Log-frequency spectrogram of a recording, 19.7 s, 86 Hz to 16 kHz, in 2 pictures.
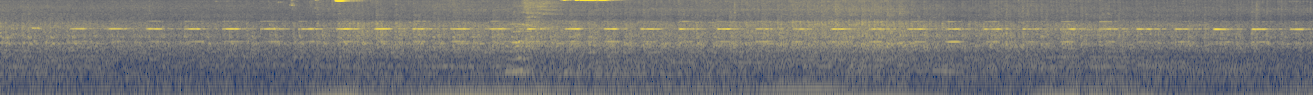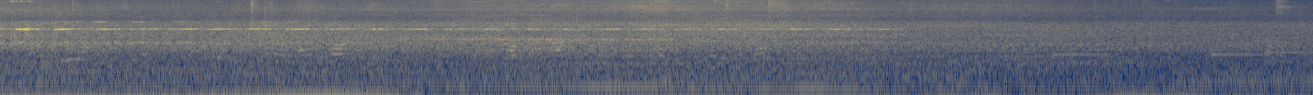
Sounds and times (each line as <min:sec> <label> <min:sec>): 0:00.0 Traffic sound 0:19.6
